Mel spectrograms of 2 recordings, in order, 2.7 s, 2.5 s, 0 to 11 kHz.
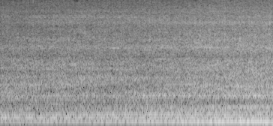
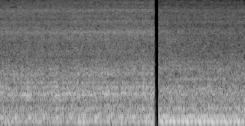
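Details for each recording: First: Old Trans Am update run; engine holds a fast, steady raised idle that never settles because the throttle isn't returning, needing a throttle return spring: high idle from missing throttle return spring. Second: 1969 Chevelle V8, not run for at least 30 years, running off a gas can, vacuum advance canister not working: a low, even idle rumble with one brief dropout. It runs fairly well; normal idle.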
